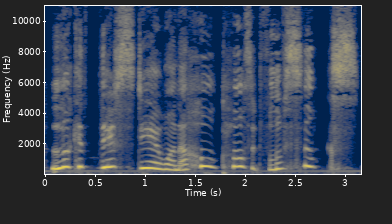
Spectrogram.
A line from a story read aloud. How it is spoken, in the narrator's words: he'd announced brightly to the world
